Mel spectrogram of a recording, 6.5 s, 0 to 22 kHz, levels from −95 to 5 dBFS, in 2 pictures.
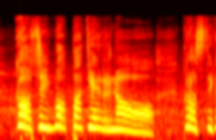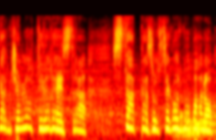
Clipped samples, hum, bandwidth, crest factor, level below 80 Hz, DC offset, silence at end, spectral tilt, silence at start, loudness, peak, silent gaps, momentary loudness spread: under 0.1%; none; 14.5 kHz; 20 dB; -48 dBFS; under 0.1%; 0 s; -4 dB/octave; 0 s; -19 LUFS; 0 dBFS; none; 8 LU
